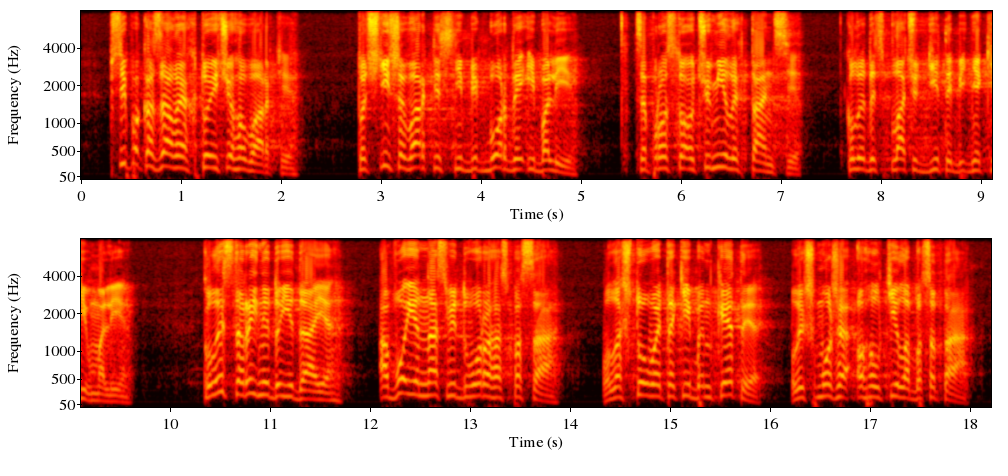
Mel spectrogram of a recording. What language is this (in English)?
Ukrainian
